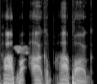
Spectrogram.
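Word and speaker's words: Hauppauge: It's based in Long Island, in I believe the town is called Hopog. I hope I'm saying that right. – Yeah, Hopog. – Yes, Hopog, Long Island.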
